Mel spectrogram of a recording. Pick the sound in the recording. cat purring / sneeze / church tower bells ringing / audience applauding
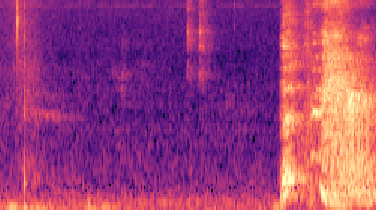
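sneeze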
